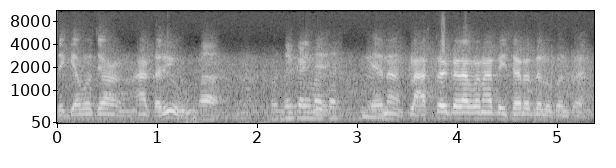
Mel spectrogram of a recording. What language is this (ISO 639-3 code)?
guj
